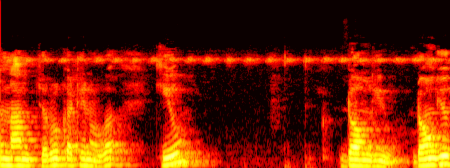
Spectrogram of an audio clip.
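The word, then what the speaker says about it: Qu Dongyu: क्यू डोंगयू। कौन है? क्यू डोंगयू। यहाँ पर थोड़ा सा नाम जरूर कठिन होगा, क्यू डोंगयू।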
